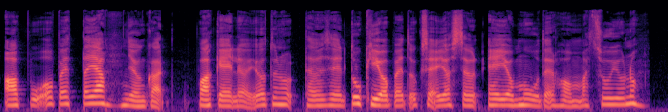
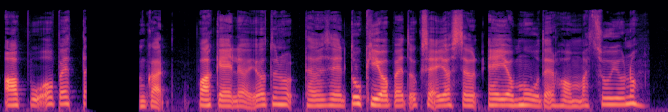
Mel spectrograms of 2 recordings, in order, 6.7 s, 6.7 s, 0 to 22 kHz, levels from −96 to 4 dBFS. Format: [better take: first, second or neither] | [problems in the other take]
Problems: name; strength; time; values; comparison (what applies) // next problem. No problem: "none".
first | audio cutting out; at 1 s for 0.5 s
